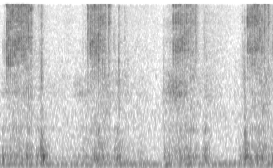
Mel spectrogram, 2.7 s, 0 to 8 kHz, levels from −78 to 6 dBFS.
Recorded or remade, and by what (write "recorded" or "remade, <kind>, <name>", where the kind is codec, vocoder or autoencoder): recorded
